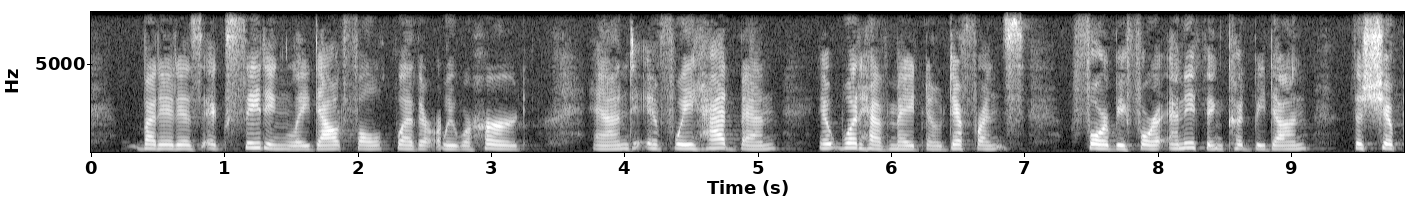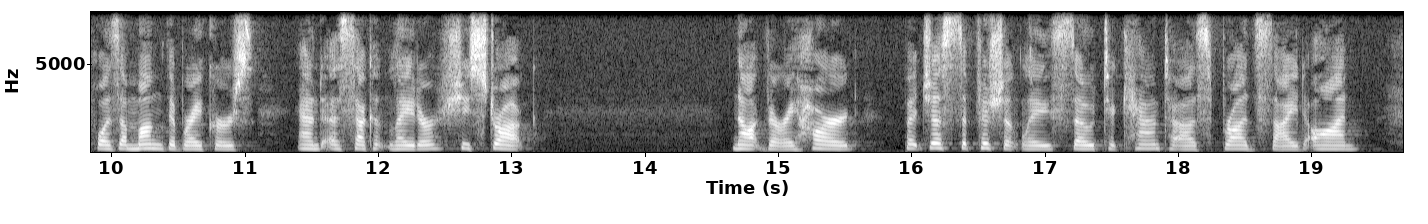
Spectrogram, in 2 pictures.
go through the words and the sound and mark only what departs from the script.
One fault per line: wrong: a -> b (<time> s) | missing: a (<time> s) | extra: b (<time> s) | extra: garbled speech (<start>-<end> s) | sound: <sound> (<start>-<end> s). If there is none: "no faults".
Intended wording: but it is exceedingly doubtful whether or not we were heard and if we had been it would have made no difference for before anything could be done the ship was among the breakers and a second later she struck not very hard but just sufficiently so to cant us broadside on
missing: not (2.6 s)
